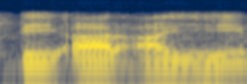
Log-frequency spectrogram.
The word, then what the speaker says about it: trie: Okay, the spelling is TRIE but pronounced as trie, which is a branching based on the last significant bit at the root.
